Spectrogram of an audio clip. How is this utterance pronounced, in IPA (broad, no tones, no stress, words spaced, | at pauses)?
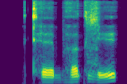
kʰɛ bʱɐk ɮɪ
